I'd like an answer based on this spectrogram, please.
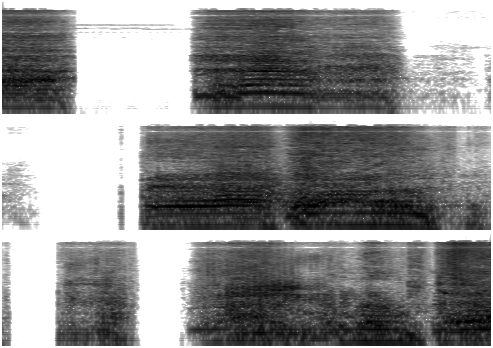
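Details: A black bear at a mini zoo in Pahalgam gives loud, harsh roaring groans in bursts of two or three seconds, with brief pauses between them.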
